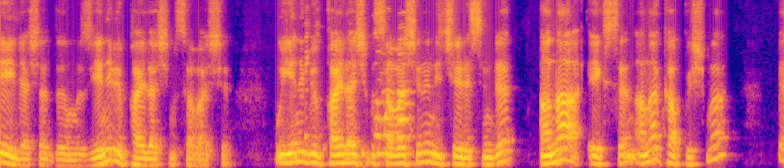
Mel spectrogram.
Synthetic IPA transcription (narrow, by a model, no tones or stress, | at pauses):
ejilʲjaʃad̪ɯːmɯzje̞nibiɾpʰajlˠaʃɯmsa̰va̰ʃɯ̰ | buje̞nibiɾpʰajlˠaʃɯmsavaʃɯnɯnit͡ʃʰe̞ɾisind̪ɛ | anaɛksænanakʰapɯʃma | ɛ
